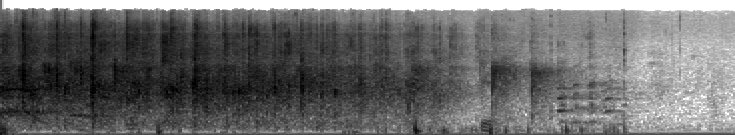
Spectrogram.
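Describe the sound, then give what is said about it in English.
An audience applauds to welcome Pastor Jonathan before his evening message, a dense, steady clapping that thins out and fades away after about six seconds. “Can you give it up for Pastor Jonathan tonight?”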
